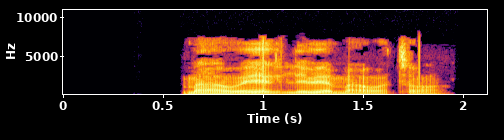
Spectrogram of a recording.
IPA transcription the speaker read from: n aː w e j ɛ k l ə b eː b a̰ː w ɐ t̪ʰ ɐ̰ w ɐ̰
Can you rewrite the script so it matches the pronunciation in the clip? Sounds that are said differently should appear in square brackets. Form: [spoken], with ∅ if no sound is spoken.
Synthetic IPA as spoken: [m] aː w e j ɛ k l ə [w] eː [m] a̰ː w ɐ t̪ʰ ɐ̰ w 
